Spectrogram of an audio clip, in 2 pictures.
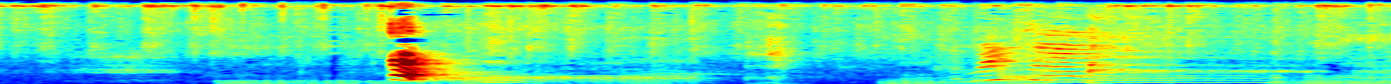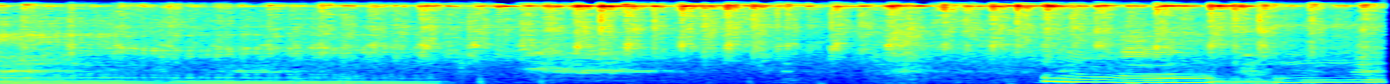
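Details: Cairn Terrier bitch guarding her stocking-stuffer toy from another dog, a Fox Terrier: one sharp yip, then long low grumbling growls that rise into a whine near the end, with a woman talking softly.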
